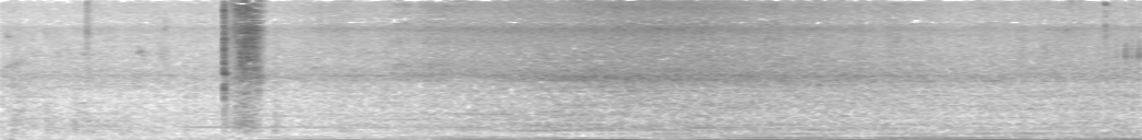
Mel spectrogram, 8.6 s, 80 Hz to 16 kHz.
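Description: Mitsubishi Mirage G4's three-cylinder engine idling steadily after a misfire on cylinder 3, now running smooth with the enlarged injector 3 connector socket taped tight. Its sound swells for a few seconds in the middle, and a single sharp click comes at about two seconds in.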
